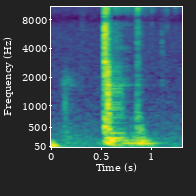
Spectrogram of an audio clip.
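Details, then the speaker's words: August 1984 Commodore 1702 CRT monitor, a curb find with water marks inside, first switch-on: soft thump and crackle, then a burst with faint high-voltage hiss, power light on; normal CRT power-on. "Sounds good. Got a power light, and we have high voltage. Okay, so I think it's running."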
